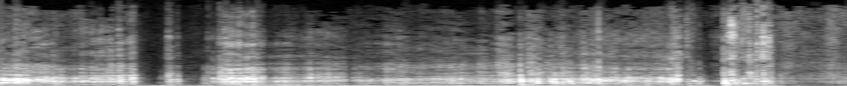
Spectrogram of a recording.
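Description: Fingertips and nails tap and scratch along the face of a long, narrow, hollow red-brown tooled leather sword sheath with gold line decoration, hanging on a wall. A dense, continuous rasping scrape fills the clip, broken by brief pauses and a few sharper tapped accents.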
